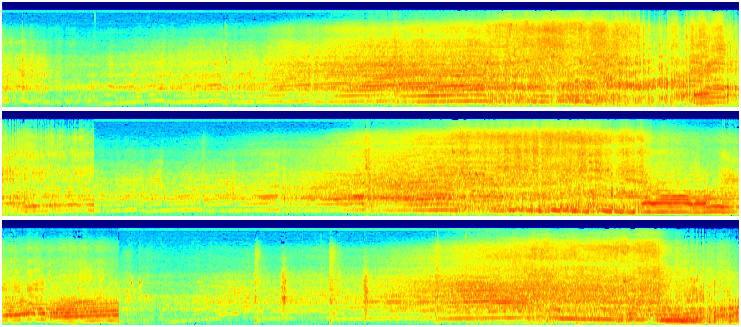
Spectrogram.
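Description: A rally car engine revs hard, rising in pitch with each gear change as the car races closer and passes.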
